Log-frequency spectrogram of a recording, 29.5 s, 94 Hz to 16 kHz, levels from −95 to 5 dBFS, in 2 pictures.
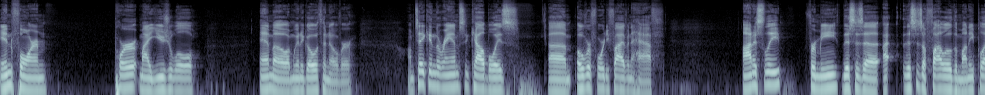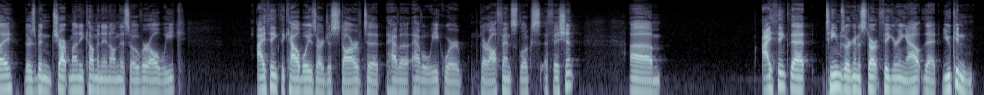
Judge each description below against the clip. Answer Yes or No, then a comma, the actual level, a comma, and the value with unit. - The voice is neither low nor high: No, low, 120 Hz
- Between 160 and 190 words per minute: Yes, average, 165 wpm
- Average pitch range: Yes, average, 3.2 semitones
